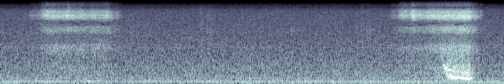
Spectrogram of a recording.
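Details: Snoring: two hissing, whistly snores about four to five seconds apart, with quiet stretches between and a low steady room hum.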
